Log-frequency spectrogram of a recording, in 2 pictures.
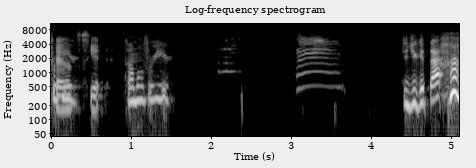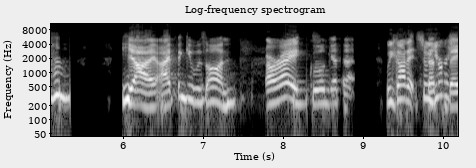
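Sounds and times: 
speech: 0.0s - 1.6s, 4.4s - 5.4s, 6.0s - 10.1s
domestic cat meowing: 2.1s - 2.5s, 3.1s - 3.7s.

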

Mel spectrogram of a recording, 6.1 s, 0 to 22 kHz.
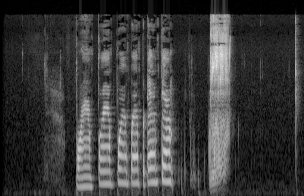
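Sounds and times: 
speech: 1.5s - 3.6s
buzzy fart noise: 3.8s - 4.7s.

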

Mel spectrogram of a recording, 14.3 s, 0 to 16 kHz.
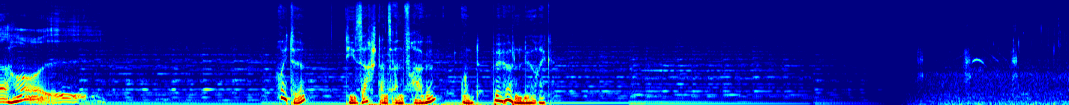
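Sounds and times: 
speech: 0.0s - 1.3s, 3.7s - 7.4s
sustained droning music: 0.0s - 11.8s
ducks quacking outdoors: 12.2s - 13.7s.

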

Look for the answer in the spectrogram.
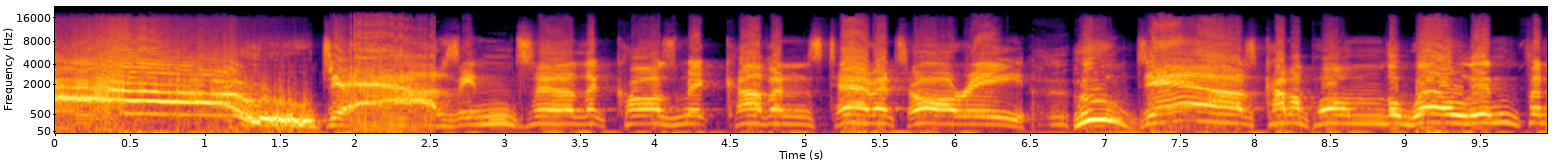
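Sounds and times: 
voice imitating eerie screeching of floating figures: 0.0s - 2.6s
speech: 1.8s - 9.9s.

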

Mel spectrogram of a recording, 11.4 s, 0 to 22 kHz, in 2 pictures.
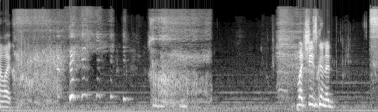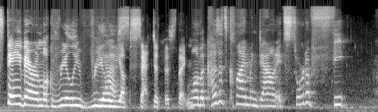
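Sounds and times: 
speech: 0.0s - 0.6s, 2.3s - 2.9s, 4.4s - 5.1s, 5.8s - 11.0s
laughter: 0.8s - 2.0s
person imitating a low raspy growl like a soft purr: 2.2s - 3.2s.

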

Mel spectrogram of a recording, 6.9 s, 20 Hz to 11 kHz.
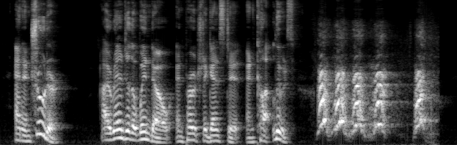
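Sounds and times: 
speech: 0.3s - 4.5s
dog barking loudly: 4.7s - 6.6s.

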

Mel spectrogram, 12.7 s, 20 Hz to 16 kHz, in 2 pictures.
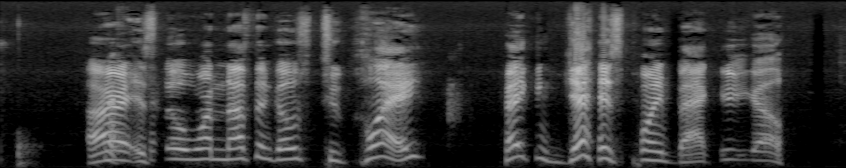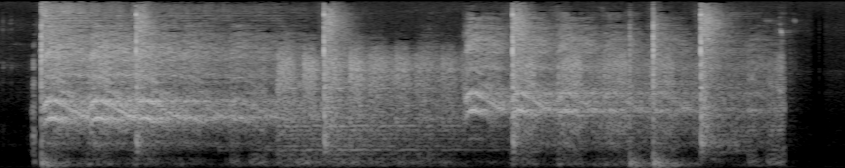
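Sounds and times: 
speech: 0.7s - 3.2s, 3.8s - 6.0s, 6.6s - 6.9s
raven cawing: 6.7s - 12.2s.

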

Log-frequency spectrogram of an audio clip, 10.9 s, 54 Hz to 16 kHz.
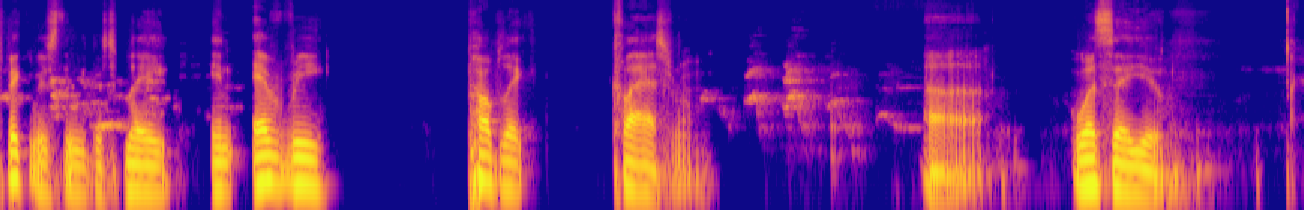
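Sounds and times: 
dog yipping and whining: 0.0s - 1.6s, 5.8s - 7.7s
speech: 0.0s - 2.8s, 3.9s - 4.5s, 5.1s - 5.9s, 7.7s - 8.3s, 9.0s - 9.9s.

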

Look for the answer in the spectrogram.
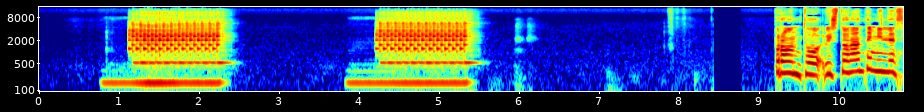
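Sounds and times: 
speech: 0.8s - 1.2s, 9.2s - 10.8s
telephone ringing: 0.8s - 2.6s, 3.9s - 5.7s.

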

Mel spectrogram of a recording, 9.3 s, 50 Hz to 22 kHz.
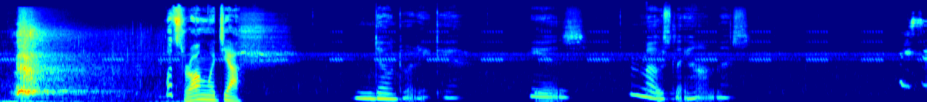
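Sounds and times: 
wolf giving a dog-like bark: 0.1s - 1.2s
speech: 1.7s - 2.6s, 3.6s - 4.7s, 5.3s - 7.6s.

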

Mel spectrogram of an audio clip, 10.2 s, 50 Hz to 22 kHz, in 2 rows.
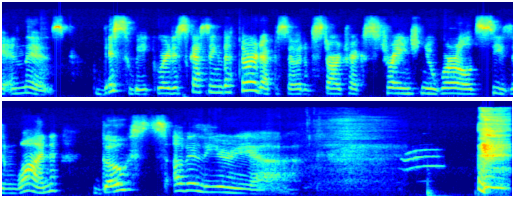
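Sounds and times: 
speech: 0.0s - 8.2s, 9.4s - 10.1s
cat meowing: 9.1s - 9.6s.

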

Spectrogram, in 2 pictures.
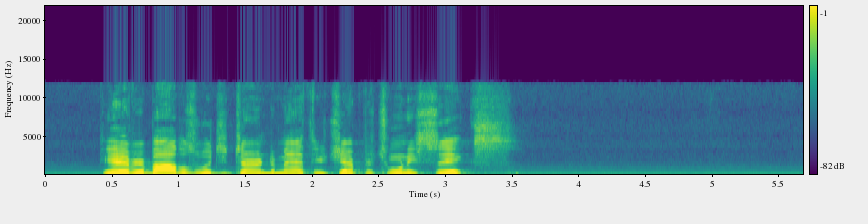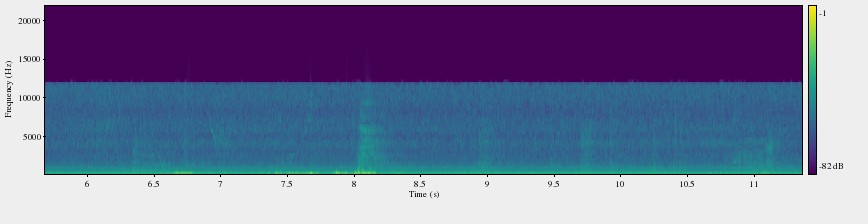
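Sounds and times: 
electrical mains hum through a sound system: 0.0s - 11.3s
speech: 0.4s - 3.6s.

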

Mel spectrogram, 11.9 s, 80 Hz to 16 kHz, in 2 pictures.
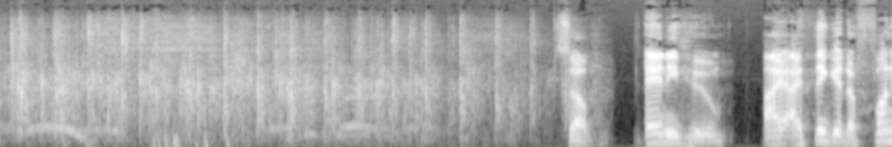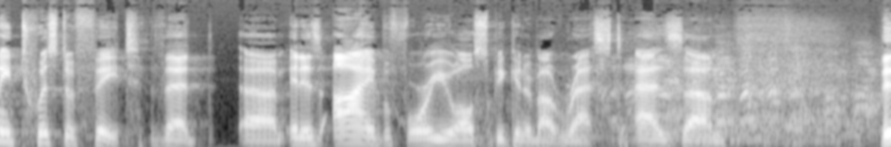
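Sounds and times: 
faint voices and whoops: 0.0s - 1.1s
crowd applauding for the seniors: 0.0s - 3.7s
speech: 3.8s - 11.2s
laughter: 9.9s - 11.8s.

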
